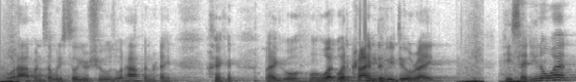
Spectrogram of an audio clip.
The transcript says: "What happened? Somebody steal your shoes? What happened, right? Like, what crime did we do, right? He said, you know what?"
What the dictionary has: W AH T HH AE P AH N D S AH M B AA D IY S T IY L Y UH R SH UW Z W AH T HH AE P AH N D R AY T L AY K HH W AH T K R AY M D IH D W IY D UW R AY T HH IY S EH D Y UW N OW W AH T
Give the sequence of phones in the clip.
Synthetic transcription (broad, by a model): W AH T HH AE P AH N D S AH M B AA D IY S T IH L Y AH R SH UW Z W AH T HH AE P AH N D R AY T L AY K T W AH T K R AY M D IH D W IY D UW R AY T HH IY S EH D Y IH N OW W AH T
